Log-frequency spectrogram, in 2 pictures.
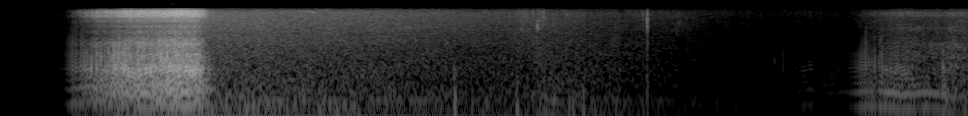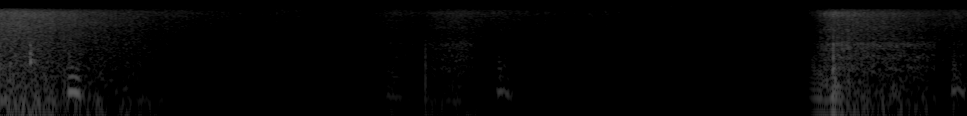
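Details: Slow, low rumbling snores separated by long pauses from a sleeping chihuahua; snoring.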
